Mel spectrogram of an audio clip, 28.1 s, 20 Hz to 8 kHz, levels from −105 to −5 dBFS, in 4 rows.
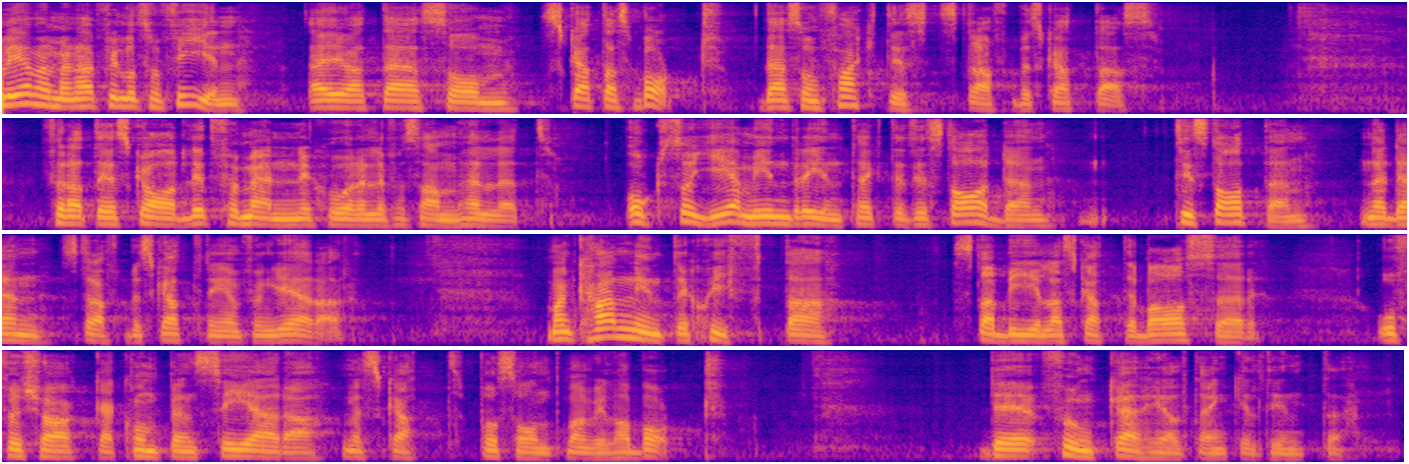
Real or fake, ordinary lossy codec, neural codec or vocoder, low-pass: fake; none; codec, 16 kHz, 16 kbps, FreqCodec, smaller model; none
